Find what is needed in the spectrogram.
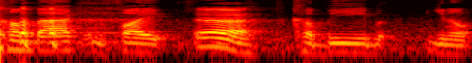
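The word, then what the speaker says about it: Khabib: think the one of the next Champions is kabib that's exactly how you say it um way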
